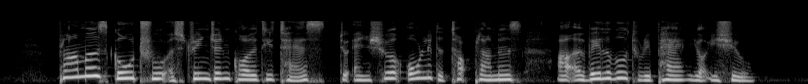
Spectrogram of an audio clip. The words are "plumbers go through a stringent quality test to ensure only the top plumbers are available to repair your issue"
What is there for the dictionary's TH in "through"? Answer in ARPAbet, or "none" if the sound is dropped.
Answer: T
